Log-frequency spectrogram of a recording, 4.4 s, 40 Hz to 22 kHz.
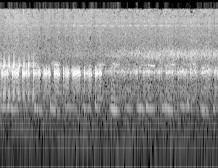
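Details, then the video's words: Frogs calling together in a sleep-lulling chorus: a run of rapid high pulsed notes repeated for two seconds, then lower short croaks at a steady, uneven rhythm over a continuous high trilling background. "The sound of frogs lulls sleep, 30 minutes you fall asleep soundly.( Suara katak Penghantar Tidur )"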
